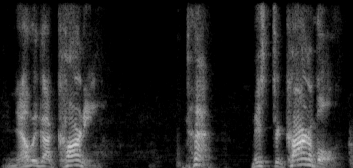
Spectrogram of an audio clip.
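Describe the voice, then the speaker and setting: A man delivers an opinionated, off-the-cuff commentary as a show host. His voice is forceful and rough-edged, and his pitch moves up and down in a very animated way. He is blunt and sardonic, leaning on pointed rhetorical questions and swearing. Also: measured pace. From Canada. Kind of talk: opinionated rant, spoken off the cuff.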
